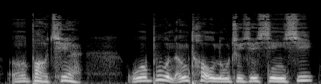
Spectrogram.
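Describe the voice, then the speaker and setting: A man's voice: fairly high pitch, measured pace, dark tone, slightly rough, dry recording, studio quality, pitched above the performer's own voice. A man voicing a grumbling, grudging old grey dog who runs the post office.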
